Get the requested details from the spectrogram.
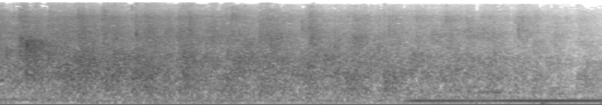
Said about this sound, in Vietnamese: Hay quá, cho một tràng pháo tay.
